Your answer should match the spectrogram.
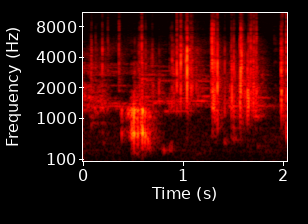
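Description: Wrapper of a sealed trading-card pack crinkling in the hands: a run of short, irregular crackles.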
